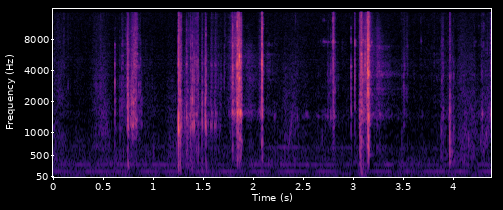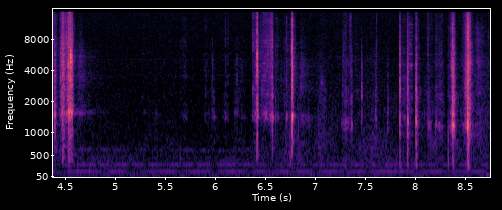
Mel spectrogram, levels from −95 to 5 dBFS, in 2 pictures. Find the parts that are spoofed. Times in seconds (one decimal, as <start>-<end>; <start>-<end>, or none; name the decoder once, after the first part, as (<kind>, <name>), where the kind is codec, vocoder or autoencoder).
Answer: none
